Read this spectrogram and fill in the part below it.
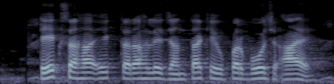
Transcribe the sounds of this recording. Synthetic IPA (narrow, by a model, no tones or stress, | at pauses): ʈeːksəɦəeːk̚t̪ɐɾəɦled͡ʒənt̪akeuːpəɾboːd͡ʒʱaːeː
